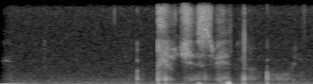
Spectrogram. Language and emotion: Russian, neutral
